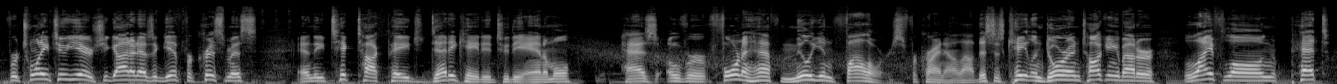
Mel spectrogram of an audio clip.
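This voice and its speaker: A man's voice: fairly high pitch, lively intonation, normal speed. A man hosting a morning radio show in a playful, mock-dramatic manner.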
